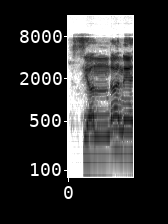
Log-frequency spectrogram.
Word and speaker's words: स्यन्दने: ततः श्वेतैर हयैर युक्ते महति स्यन्दने, सो आधा उसके बाद में क्या है, यो है तो क्या बोला हम लोग, सियो, सियो। उसके बाद में नो आधा है तो क्या बोला, स्यन, स्यन। उसके बाद में दो नो एक ही मात्रा, स्यन्दने स्थितौ।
